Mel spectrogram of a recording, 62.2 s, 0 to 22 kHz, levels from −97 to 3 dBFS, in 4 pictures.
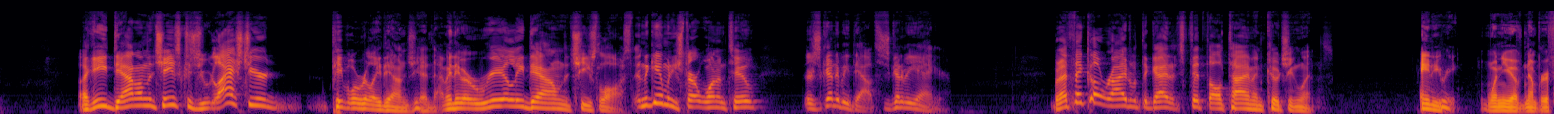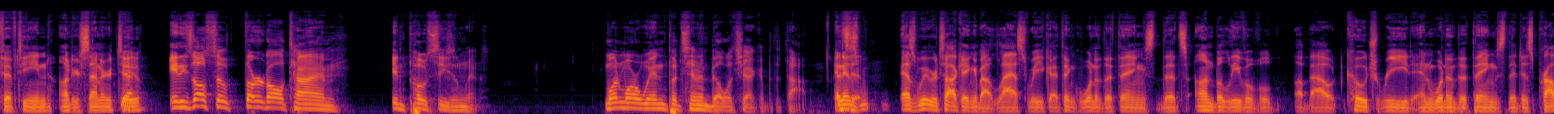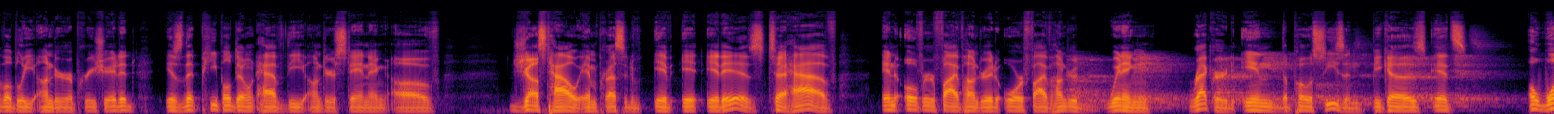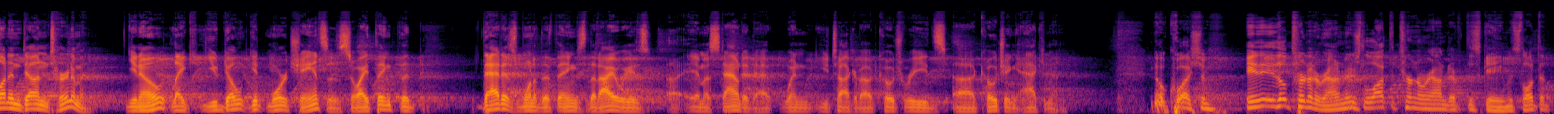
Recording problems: echo of what is said; noticeable; from 42 s on; 160 ms later, 15 dB below the speech

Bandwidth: 15 kHz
